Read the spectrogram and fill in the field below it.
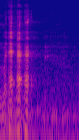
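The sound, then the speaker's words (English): A goat bleats in three quick, wavering, nasal pulses, then the call fades into a quiet background hum. “Sometimes you have good chemistry with goats.”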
